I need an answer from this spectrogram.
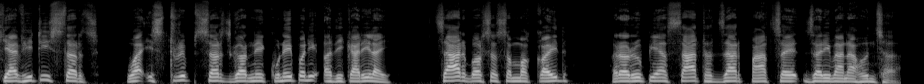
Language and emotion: Nepali, neutral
